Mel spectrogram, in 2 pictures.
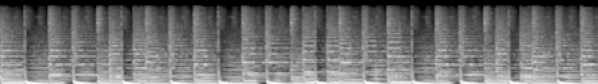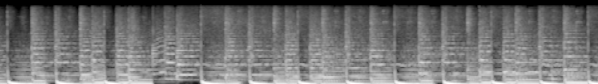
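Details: Loud electronic dance music with a steady thumping beat plays throughout, with no animal sound.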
